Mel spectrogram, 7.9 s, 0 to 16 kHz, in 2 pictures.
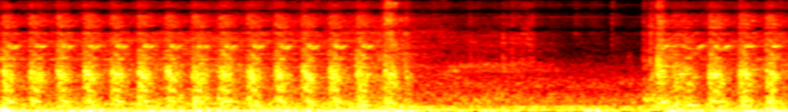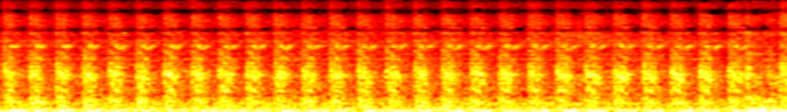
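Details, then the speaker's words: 2006 Nissan Altima with good battery voltage and a cylinder 4 misfire code, traced to a poorly contacting ignition coil: the starter cranks at about four even beats a second, pauses, then cranks again without catching. No start. "Okay. So yeah, as the customer stated, it won't start."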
